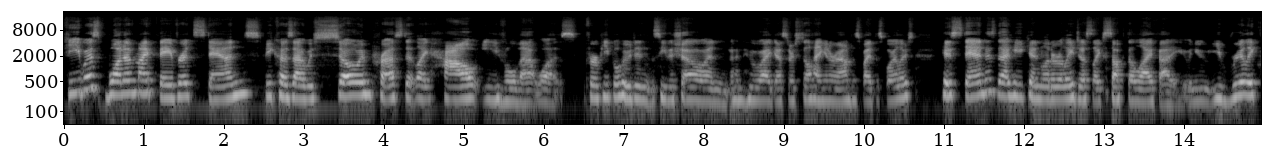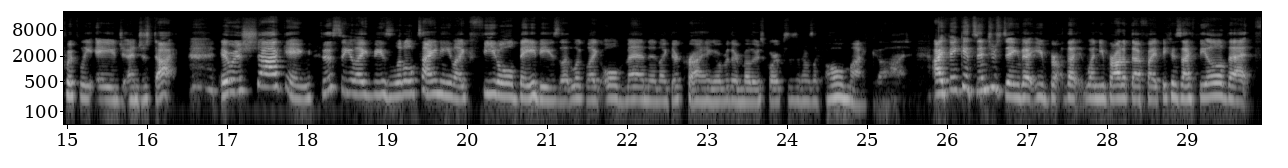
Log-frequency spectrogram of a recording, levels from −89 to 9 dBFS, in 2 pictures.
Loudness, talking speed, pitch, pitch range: -27 LUFS, 225 wpm, 205 Hz, 185-240 Hz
